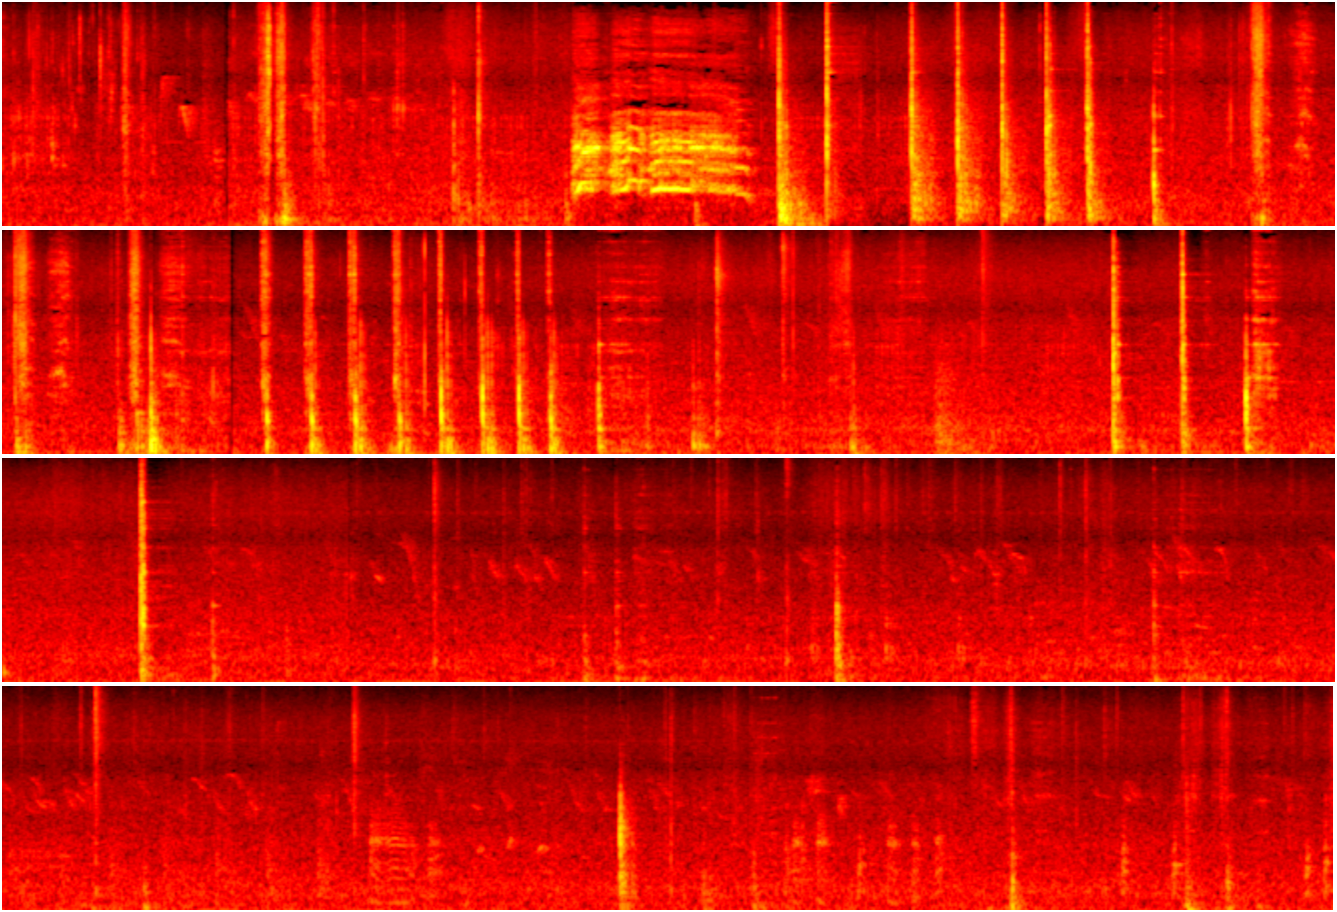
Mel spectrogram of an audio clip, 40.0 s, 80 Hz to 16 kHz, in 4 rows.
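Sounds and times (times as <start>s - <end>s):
cleaver chopping on wooden block: 5.8s - 8.8s, 9.4s - 15.4s, 18.3s - 19.6s, 21.0s - 21.3s.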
